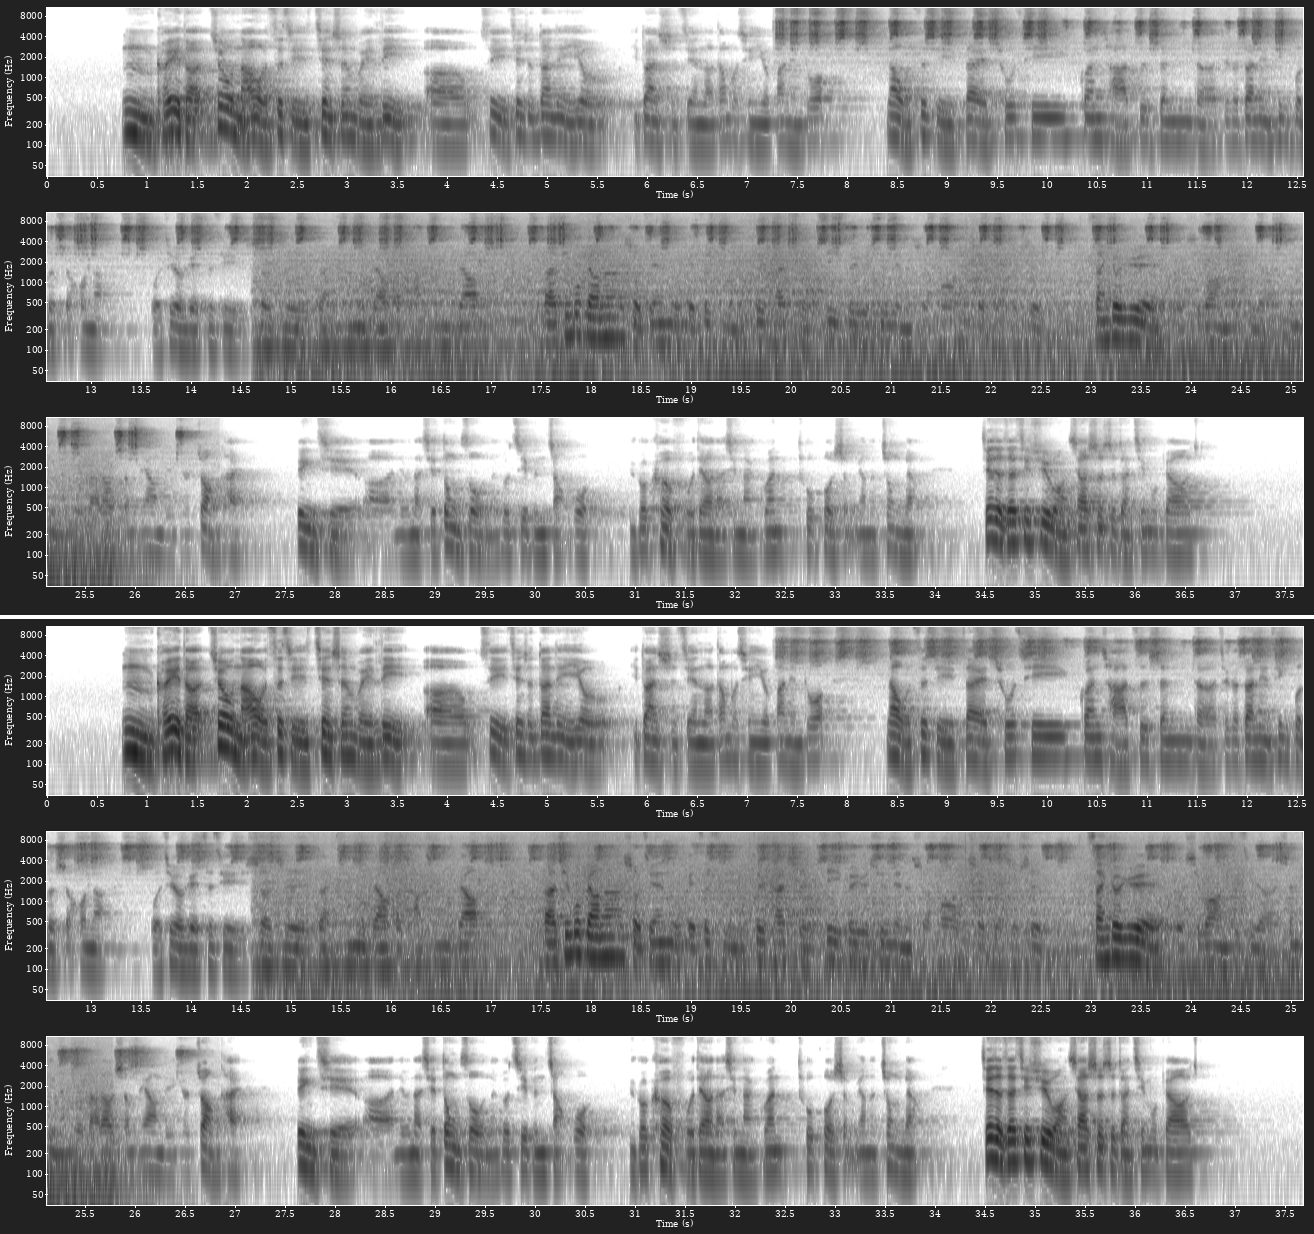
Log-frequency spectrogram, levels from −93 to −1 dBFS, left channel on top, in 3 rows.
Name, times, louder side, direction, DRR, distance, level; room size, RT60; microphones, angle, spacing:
voice 1, 0.7-5.7 5.9-7.8 8.4-13.2 13.6-16.9 17.5-22.5 23.0-27.1 27.6-30.5 30.9-33.8 34.5-36.6, right 4 dB, 40° right, 14 dB, 0.3 m, -31 dB
Bird vocalization bird call bird song, 7.3-15.2 15.5-24.4 24.6-25.0 25.2-25.5 25.8-26.1 26.4-26.5, left 4 dB, 20° left, 1.0 m, -27 dB
sound 1, 14.6-25.8, right 2 dB, 60° right, 1.0 m, -34 dB
11.0 x 8.7 x 3.4 m, 1.1 s
head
